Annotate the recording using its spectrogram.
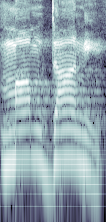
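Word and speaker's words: Mamdani: And furthermore, the name is Mam Dani. M A M D A N I.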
